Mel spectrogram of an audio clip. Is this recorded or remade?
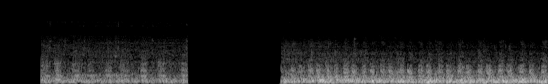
recorded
